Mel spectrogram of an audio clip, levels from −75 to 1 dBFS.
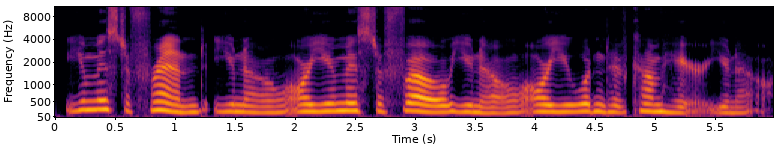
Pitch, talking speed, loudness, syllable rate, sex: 200 Hz, 210 wpm, -18 LUFS, 4.2 syllables/s, female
